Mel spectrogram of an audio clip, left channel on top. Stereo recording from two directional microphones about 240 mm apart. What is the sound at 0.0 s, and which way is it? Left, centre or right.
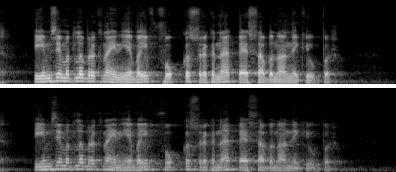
A man's voice, left.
